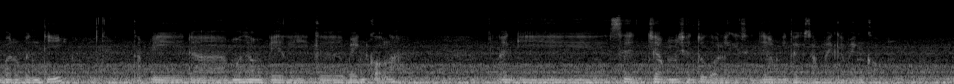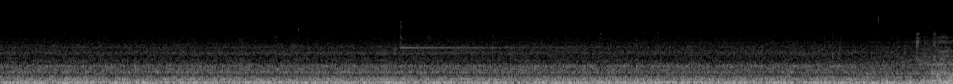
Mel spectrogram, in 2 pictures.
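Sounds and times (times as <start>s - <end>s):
train carriage rumble: 0.0s - 19.0s
high steady tone: 13.4s - 15.3s.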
